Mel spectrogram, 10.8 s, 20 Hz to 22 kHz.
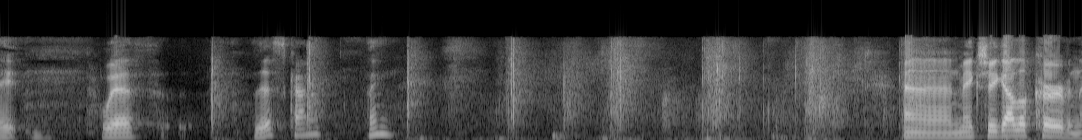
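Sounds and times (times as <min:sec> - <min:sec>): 
speech: 0:00.0 - 0:01.4, 0:02.6 - 0:04.1, 0:09.0 - 0:10.8
hands slapping and brushing against a thigh: 0:02.1 - 0:02.4, 0:03.0 - 0:03.4, 0:04.0 - 0:09.2.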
